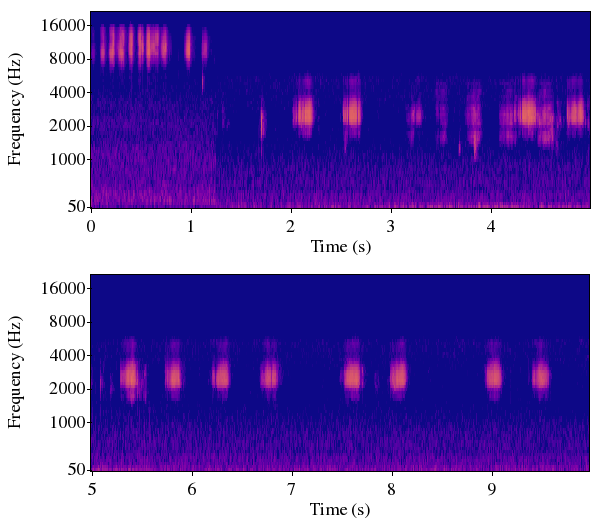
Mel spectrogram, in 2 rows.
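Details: Calliptamus siciliae grasshopper at Arzo, Switzerland, 6 August 2023, captured with an ultrasound detector: short rasping chirps repeated about twice a second in an uneven series, following a brief burst of high hiss at the start.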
